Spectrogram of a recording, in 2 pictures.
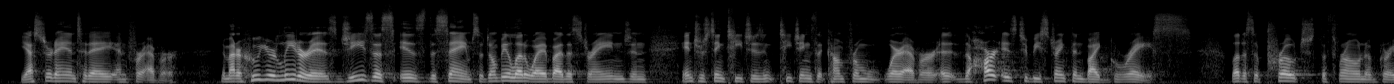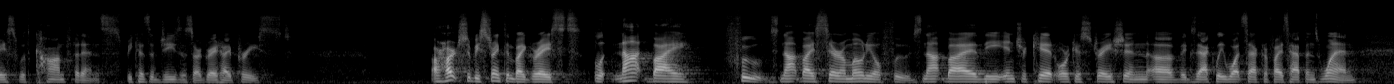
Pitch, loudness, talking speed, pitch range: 130 Hz, -31 LUFS, 170 wpm, 120-140 Hz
